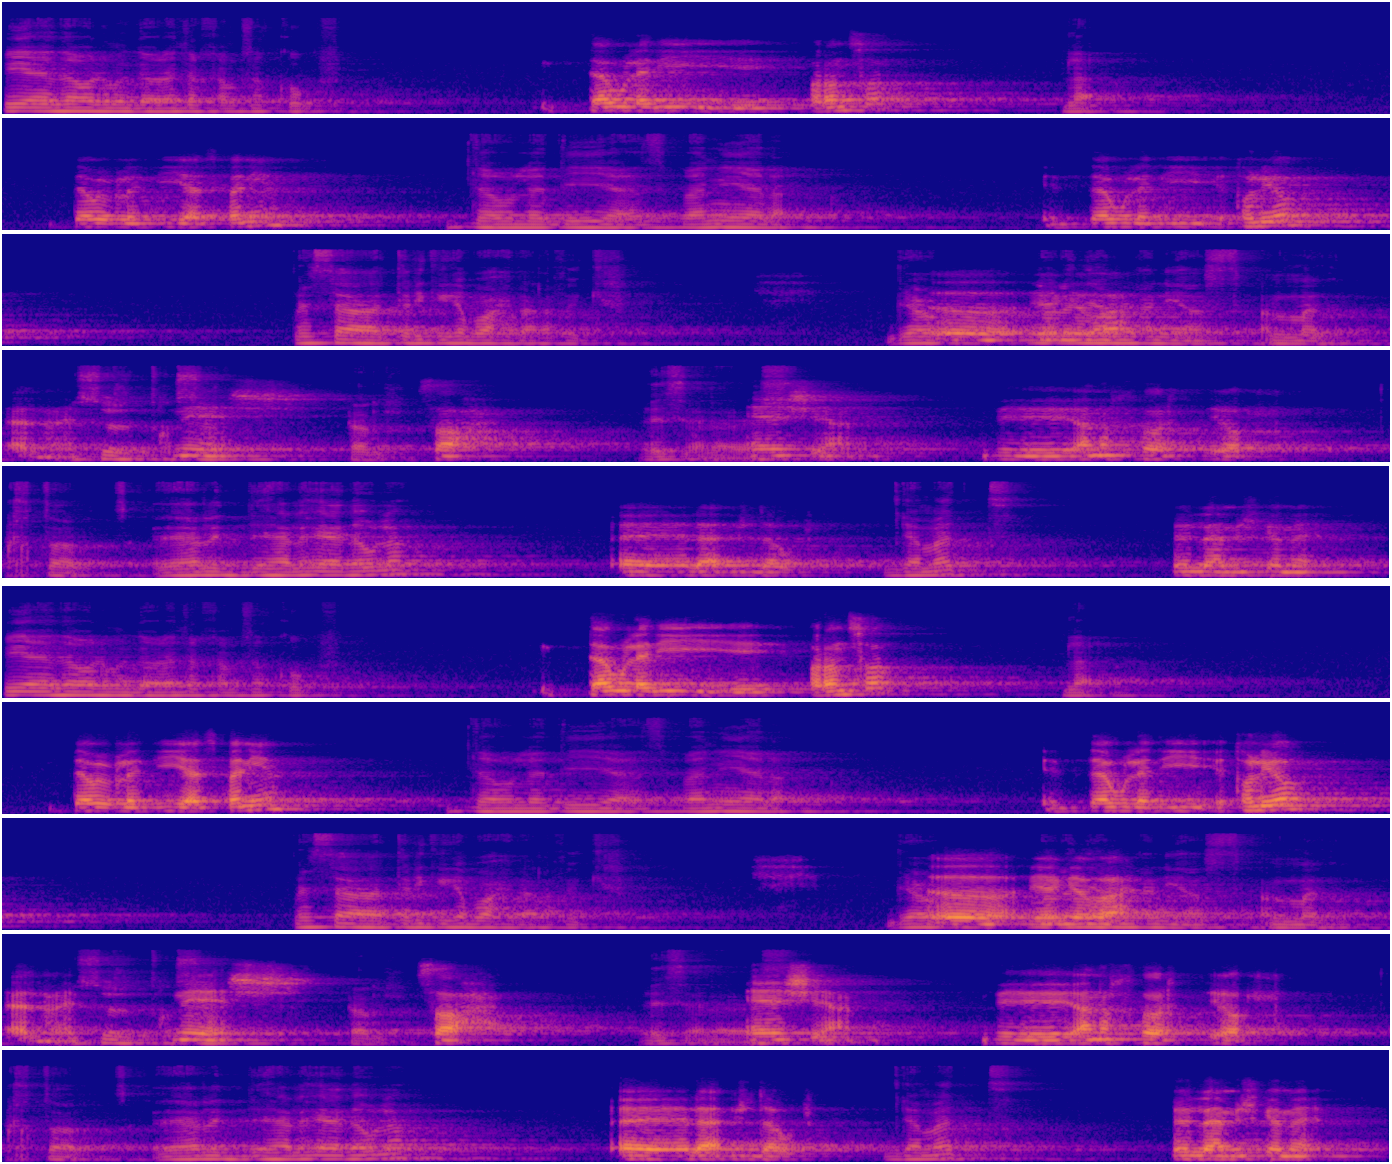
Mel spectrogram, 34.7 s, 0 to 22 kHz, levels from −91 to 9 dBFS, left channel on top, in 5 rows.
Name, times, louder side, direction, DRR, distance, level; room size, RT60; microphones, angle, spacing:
voice 1, 0.0-1.7 5.3-5.5 9.2-10.9 15.3-17.0 18.3-18.6 19.0-20.6 21.2-21.9 22.5-22.8 24.0-24.8 27.8-28.2 28.5-29.9 32.2-32.8, left 1 dB, 10° left, 6 dB, 0.7 m, -39 dB
voice 2, 2.9-4.5 7.3-8.4 12.1-13.5 18.5-19.5 20.8-21.2 21.7-22.3 23.0-23.3 24.5-25.1 25.8-27.2 30.8-31.7 33.6-34.4, right 5 dB, 60° right, 14 dB, 0.5 m, -29 dB
18.0 x 6.0 x 8.0 m, 2.3 s
head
